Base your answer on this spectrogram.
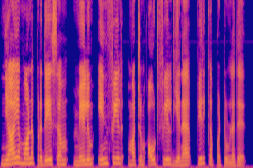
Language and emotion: Tamil, neutral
